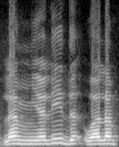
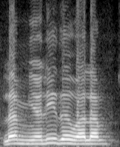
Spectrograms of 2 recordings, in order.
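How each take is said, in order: First: The d sound has a strong, separate bounce. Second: The d sound has a slight bounce, flowing on. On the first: "tu kubra"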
